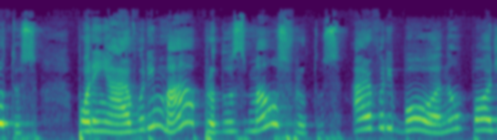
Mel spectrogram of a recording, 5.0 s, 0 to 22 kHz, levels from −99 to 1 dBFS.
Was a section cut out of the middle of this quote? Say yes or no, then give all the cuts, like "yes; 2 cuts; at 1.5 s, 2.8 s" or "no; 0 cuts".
yes; 1 cut; at 3.5 s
